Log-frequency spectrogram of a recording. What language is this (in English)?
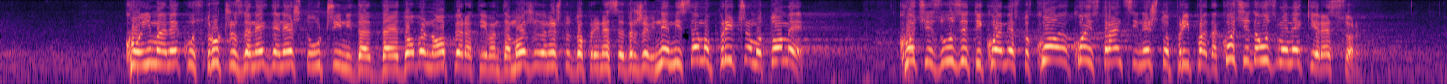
Serbian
